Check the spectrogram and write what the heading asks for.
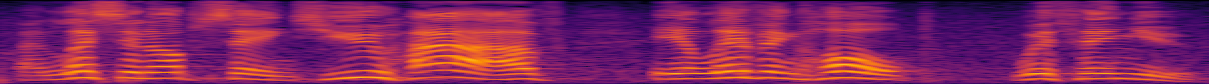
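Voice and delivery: loud, slow preacher's proclamation; preaching at full force. Acted. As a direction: drive it home to the saints. Sermon climax.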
